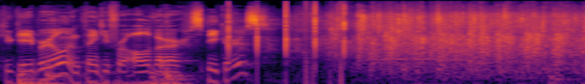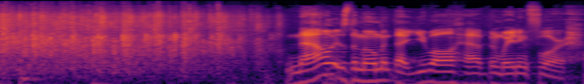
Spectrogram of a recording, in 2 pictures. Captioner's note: applause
